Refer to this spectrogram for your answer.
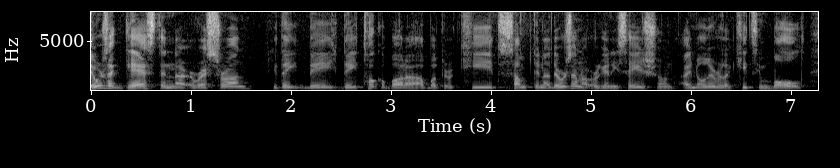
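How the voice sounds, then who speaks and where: A man with a Mexican accent talks very fast with hardly any pauses, at a fairly high pitch with ordinary pitch variation, on a very clean recording with a silent background. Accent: Mexican accent in English, people laugh at it. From rural Mexico, Purépecha-speaking town. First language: Purépecha. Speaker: restaurant owner. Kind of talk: interview. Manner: halting.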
